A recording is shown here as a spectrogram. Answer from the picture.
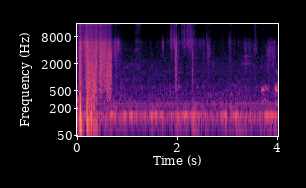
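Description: Phone being handled close to its microphone: a loud rubbing rustle for under a second at the start as the lens and mic are covered, then a few faint taps and clicks over a steady low hum.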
